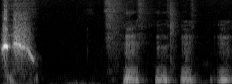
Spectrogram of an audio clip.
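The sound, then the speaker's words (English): A cartoonish call of a massive vulture: a shrill, falling squawk, a short pause, then four low, throaty honks spaced in a steady rhythm. “And since you said the vulture, guess what happens? Yep, cue the bird.”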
